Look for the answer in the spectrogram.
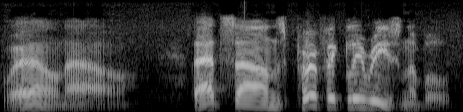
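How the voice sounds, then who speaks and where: An actor playing a courteous, genial 1960s evening radio host, with a smooth announcer delivery and dry understatement. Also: male voice, mid-range voice, wildly swooping pitch, measured pace, dry recording, muffled recording, exaggerated voice. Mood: wryly amused. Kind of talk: 1960s radio broadcast acting.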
